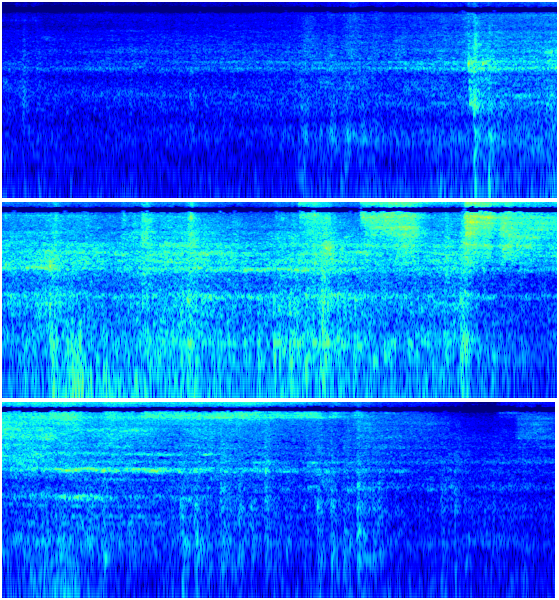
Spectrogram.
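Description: Sydney Trains V set double-deck electric intercity train passing through the platform. The rumble builds for a few seconds, is loudest from about six to eleven seconds in with sharp clacks from the wheels over the rails, then fades away.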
